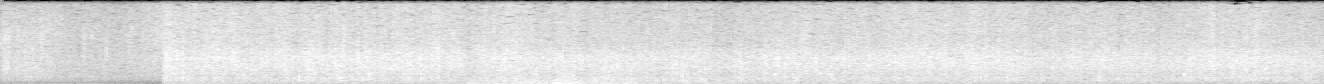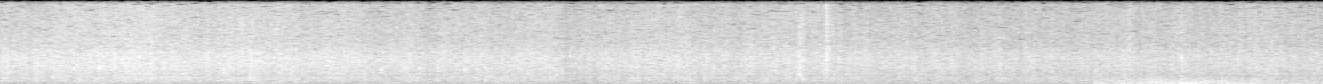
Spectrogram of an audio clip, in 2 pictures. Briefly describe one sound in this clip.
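Heavy rain pours steadily on a car.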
